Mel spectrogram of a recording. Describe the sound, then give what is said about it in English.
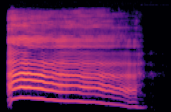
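A voice lets out a single loud, drawn-out ghostly wail lasting about two seconds, mimicking a scream as a tagline for a toy called The Scream, its pitch slowly sinking lower before cutting off, with no other sound around it. “And don't forget, they didn't give me a tagline for The Scream. Well, I guess it would go a little something like this.”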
